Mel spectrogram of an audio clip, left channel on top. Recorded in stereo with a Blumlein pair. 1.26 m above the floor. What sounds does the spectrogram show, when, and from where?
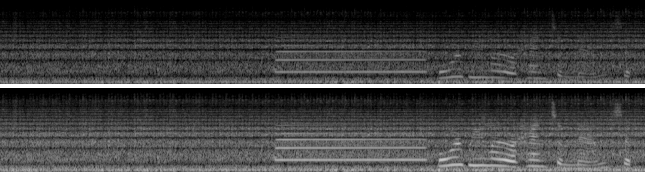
0.0 s a vehicle: 25° right
2.7 s a trumpet: 30° right
4.4 s a woman speaking: 55° right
